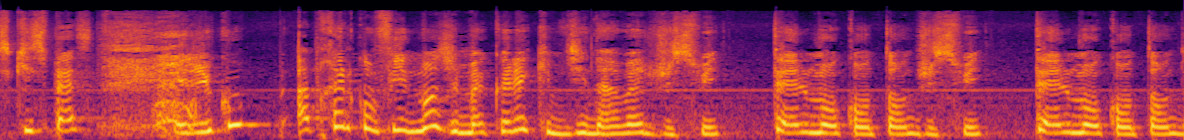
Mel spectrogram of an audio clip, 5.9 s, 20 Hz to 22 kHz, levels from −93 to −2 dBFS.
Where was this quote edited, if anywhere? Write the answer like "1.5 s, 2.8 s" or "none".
4.6 s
